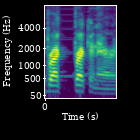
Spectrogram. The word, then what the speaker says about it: Brecconary: How you pronounce that? Is it Brecconary? Brecconary.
